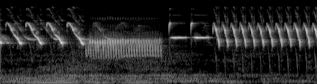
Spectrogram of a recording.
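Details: Canary singing a long training song: quick falling slurred notes repeated four times, a harsh buzzy held note, a short pure whistle, then a rapid rhythmic trill of bright repeated syllables.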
